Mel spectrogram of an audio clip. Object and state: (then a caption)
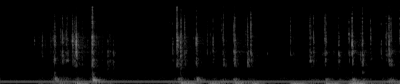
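Plastic mechanical keyboard. Fingertips of both hands type on a compact Ducky One 2 Mini mechanical keyboard with Cherry MX Brown switches and plastic keycaps. Bursts of quick, bright, clacky key strikes come in flurries separated by a short pause, each click dying away almost instantly. A steady low hum runs underneath throughout.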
